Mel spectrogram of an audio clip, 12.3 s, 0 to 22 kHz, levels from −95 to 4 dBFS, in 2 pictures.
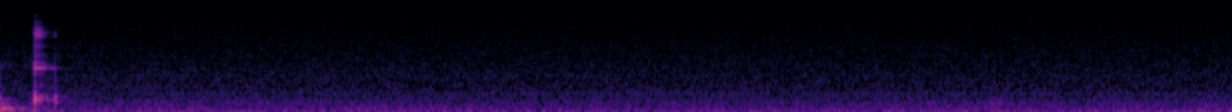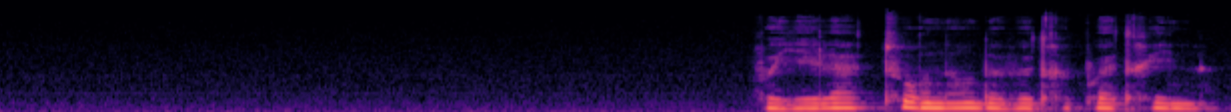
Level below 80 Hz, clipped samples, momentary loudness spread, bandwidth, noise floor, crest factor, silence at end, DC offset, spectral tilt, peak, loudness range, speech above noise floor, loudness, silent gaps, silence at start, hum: -70 dBFS; under 0.1%; 14 LU; 12 kHz; -68 dBFS; 20 dB; 0.1 s; under 0.1%; -8 dB/octave; -16 dBFS; 17 LU; 38 dB; -30 LUFS; none; 0 s; none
